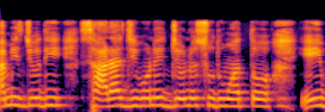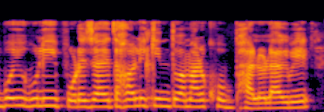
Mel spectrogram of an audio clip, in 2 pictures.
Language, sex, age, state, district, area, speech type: Bengali, female, 45-60, West Bengal, Nadia, rural, spontaneous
